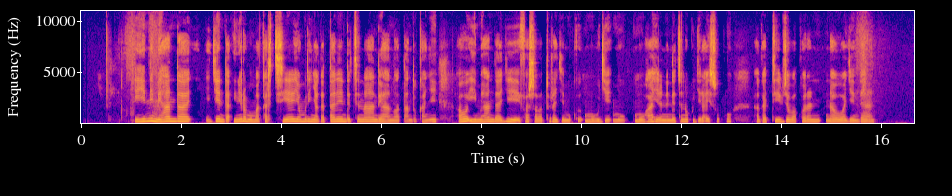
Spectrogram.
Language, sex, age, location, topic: Kinyarwanda, female, 18-24, Nyagatare, government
